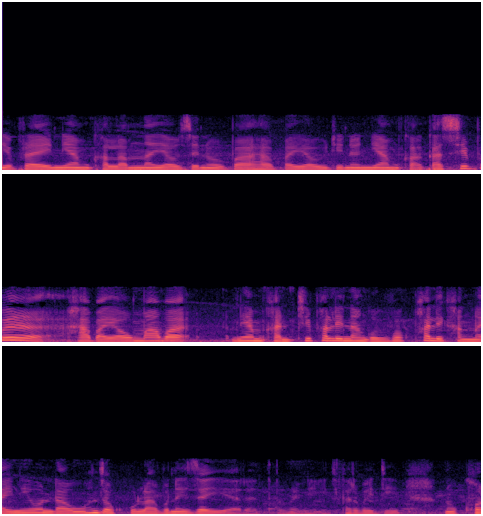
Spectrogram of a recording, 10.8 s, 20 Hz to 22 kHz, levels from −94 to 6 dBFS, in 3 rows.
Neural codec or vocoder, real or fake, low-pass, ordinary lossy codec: none; real; 7.2 kHz; MP3, 64 kbps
